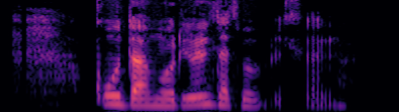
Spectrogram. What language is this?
Georgian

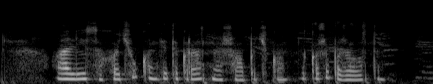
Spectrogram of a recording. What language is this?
Russian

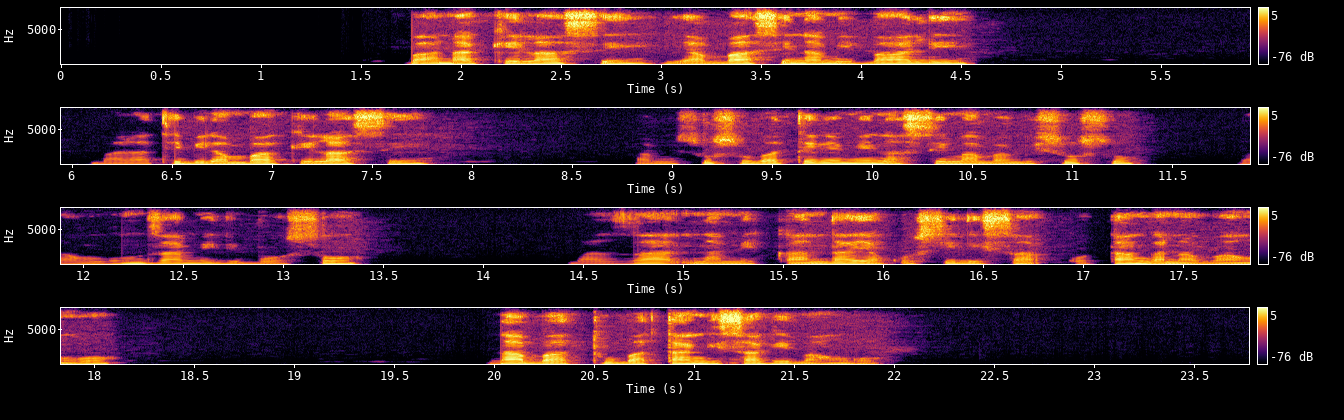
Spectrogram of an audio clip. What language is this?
Lingala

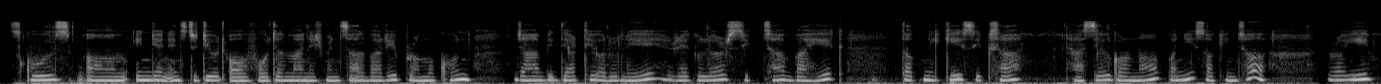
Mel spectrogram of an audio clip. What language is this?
Nepali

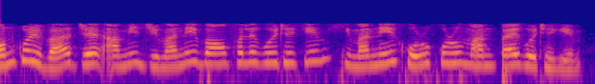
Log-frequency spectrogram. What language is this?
Assamese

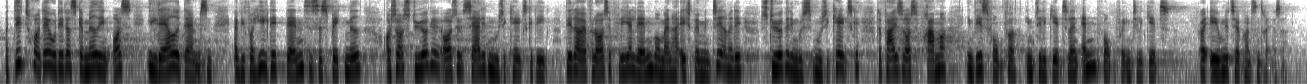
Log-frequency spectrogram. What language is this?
Danish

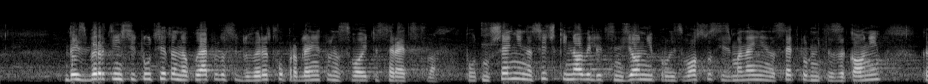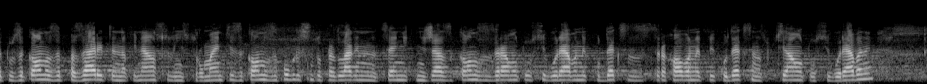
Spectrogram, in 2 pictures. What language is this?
Bulgarian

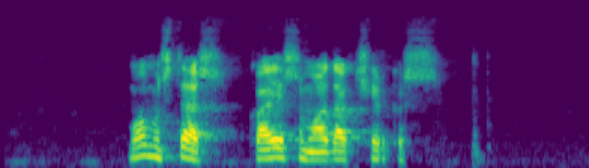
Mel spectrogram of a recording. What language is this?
Mari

